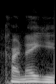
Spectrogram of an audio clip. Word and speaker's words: Carnegie: Carnegie, if you say it correctly.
